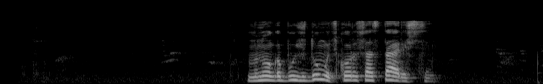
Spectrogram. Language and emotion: Russian, angry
